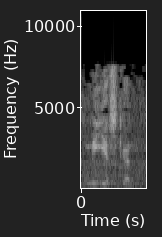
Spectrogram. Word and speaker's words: Mila esker: Decimos o muchas gracias o mil gracias, que es mil esker. ¿Vale? Mila esker se escribe.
